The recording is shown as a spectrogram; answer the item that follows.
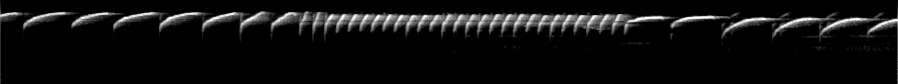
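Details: A canary sings to lure reluctant canaries into singing. Curved whistled notes give way to a fast rattling trill, then the curved notes return, ending in a descending run.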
